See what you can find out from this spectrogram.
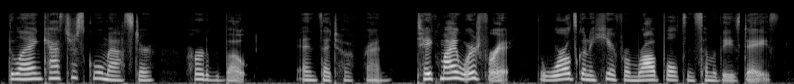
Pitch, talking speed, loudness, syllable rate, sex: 220 Hz, 220 wpm, -19 LUFS, 5.6 syllables/s, female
